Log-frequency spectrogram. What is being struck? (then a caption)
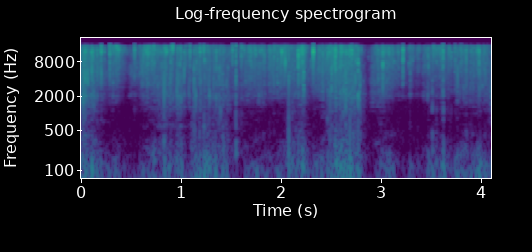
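Rhinestone mesh face mask. A small, flexible rainbow rhinestone mesh face mask, folded and held in one hand close to the microphone, is scratched and rubbed with long acrylic nails. The result is a steady, crinkly, glittery rustle with a low rumble underneath and bright, sparkly ticks on top, dipping briefly about halfway and near the three-second mark.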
